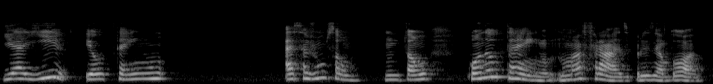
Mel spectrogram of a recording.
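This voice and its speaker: A woman's voice: on the high side, unhurried, highs cut off. A Brazilian woman teaching a literature lesson online, explaining step by step, counting syllables aloud and checking in with students. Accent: Brazilian Portuguese. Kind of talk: online class lecture.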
